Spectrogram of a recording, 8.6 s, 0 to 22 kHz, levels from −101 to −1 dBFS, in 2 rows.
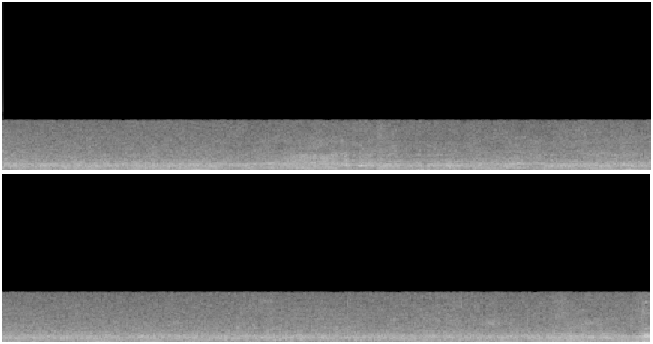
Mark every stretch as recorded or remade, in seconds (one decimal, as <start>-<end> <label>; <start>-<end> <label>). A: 0.0-1.4 recorded; 1.4-3.9 remade; 3.9-8.0 recorded; 8.0-8.6 remade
